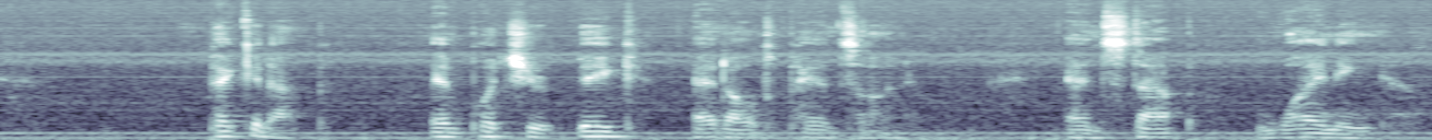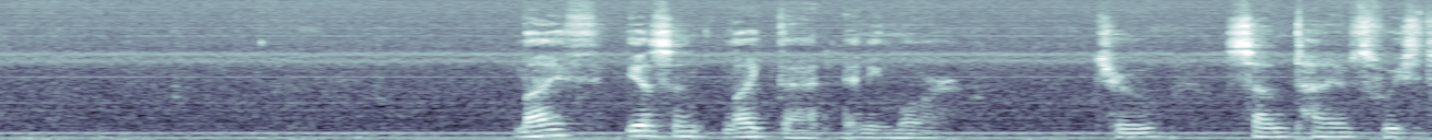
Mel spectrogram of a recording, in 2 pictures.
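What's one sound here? An older man talks calmly and close to a microphone, with pauses.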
